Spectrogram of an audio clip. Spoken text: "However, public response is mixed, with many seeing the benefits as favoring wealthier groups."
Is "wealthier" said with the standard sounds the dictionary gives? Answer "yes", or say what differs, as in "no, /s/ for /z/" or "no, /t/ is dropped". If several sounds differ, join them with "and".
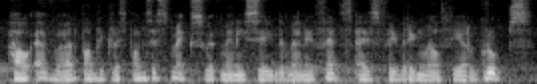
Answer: yes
